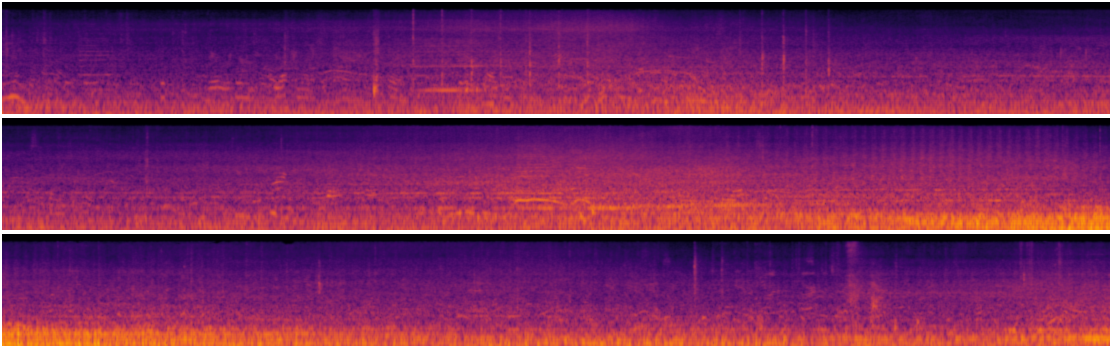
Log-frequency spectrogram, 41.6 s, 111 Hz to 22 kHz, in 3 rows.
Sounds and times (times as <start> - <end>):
Car: 0.0 - 41.5
Speech: 0.0 - 41.5.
